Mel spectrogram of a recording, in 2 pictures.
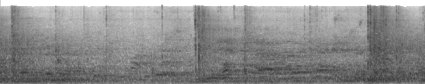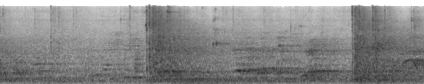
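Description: Floorball shots at goalkeepers: a series of sharp cracks from sticks striking plastic floorballs, about one every two and a half seconds, echoing in a large sports hall.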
